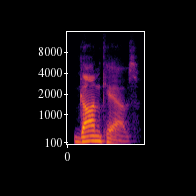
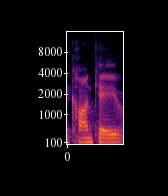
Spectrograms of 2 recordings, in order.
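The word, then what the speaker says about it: Goncalves: to we need I this is my Hyundai gone calves that's I for some reason I wanted to say concave or uh anyhood gone calves and Logan this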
